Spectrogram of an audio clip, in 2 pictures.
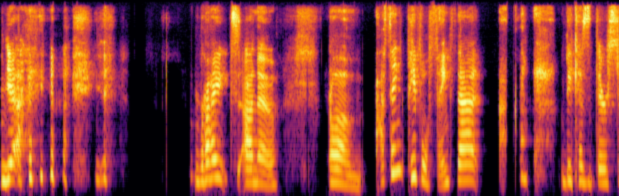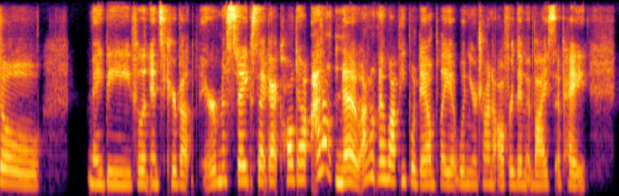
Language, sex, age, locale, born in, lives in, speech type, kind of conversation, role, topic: English, female, 25-29, en-US, United States, United States, conversation, podcast, host, Why is it important for students to view mistakes as opportunities for learning and growth?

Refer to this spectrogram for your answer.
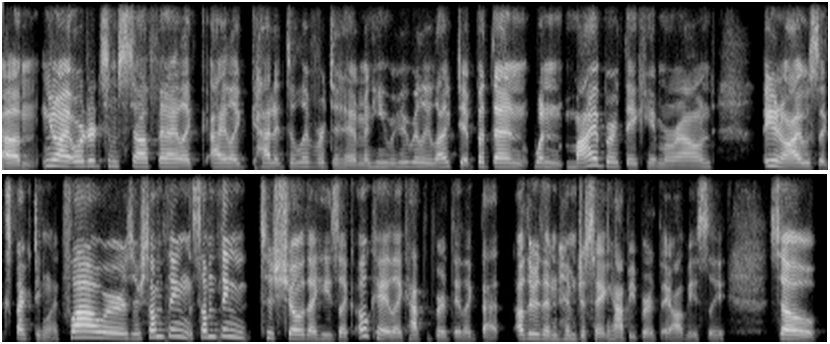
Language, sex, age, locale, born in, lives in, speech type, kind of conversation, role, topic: English, female, 25-29, en-US, United States, United States, conversation, unstructured, none, Can you share a recent personal challenge you faced and what it taught you about yourself?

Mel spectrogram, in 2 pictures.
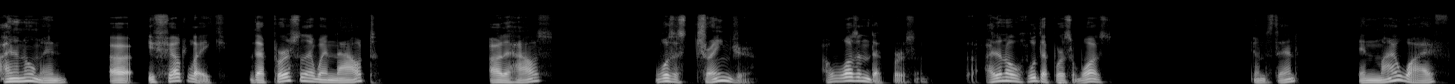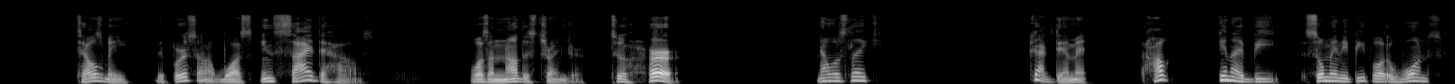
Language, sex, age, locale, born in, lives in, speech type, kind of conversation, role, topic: English, male, 45-49, en-BR, Brazil, United States, conversation, unstructured, none, What do you think about the stigma around mental health?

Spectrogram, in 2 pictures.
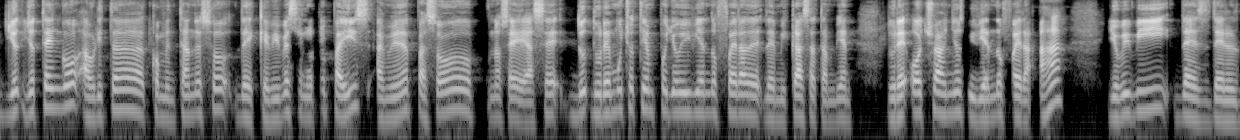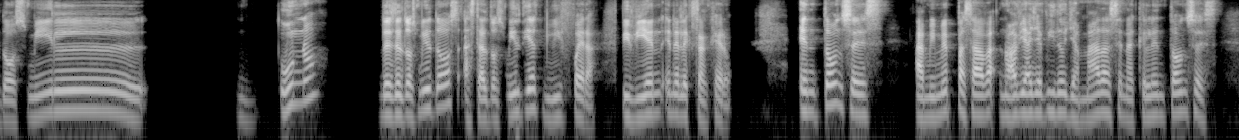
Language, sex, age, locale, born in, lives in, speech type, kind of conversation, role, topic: Spanish, male, 40-44, es-MX, Mexico, Mexico, conversation, unstructured, none, ¿Tienes alguna tradición familiar que te cause nostalgia?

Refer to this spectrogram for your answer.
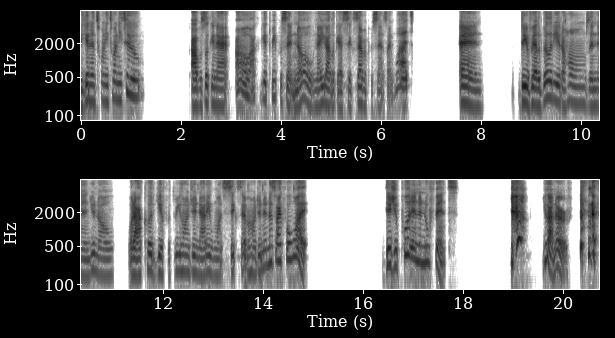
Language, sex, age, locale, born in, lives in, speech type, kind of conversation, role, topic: English, female, 40-44, en-US, United States, United States, conversation, podcast, guest, How can reflecting on history help us make better choices today?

